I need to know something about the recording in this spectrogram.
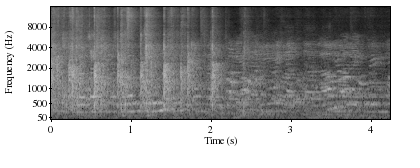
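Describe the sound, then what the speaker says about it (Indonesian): Classmates in a classroom clap in a short burst of applause that fades after about two seconds, with children chattering and talking over and after the clapping. "Beri aplaus dulu untuk teman-teman"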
